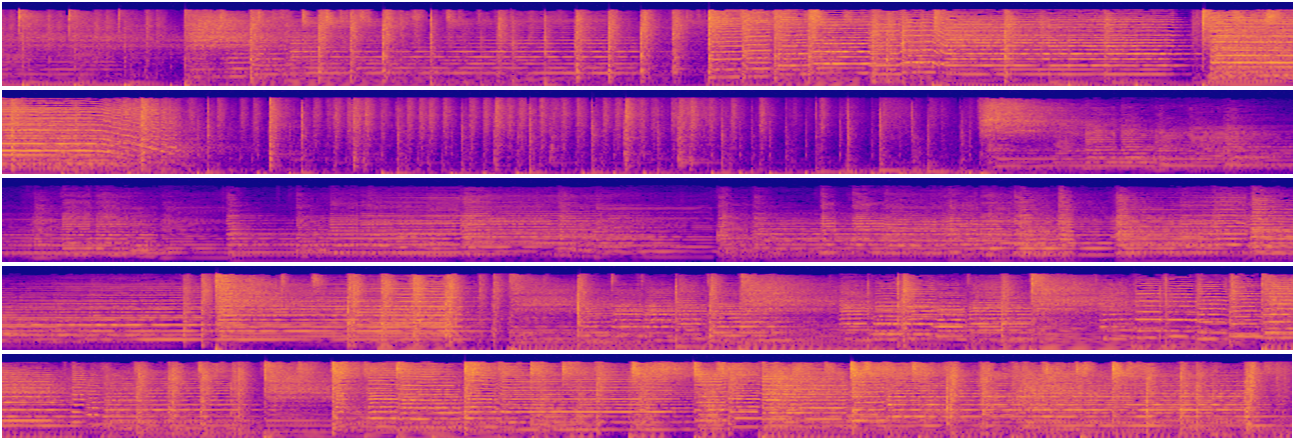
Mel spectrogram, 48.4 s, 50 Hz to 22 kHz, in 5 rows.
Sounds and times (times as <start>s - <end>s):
Saxophone: 0.0s - 11.5s, 17.5s - 48.4s
Trombone: 0.0s - 11.6s, 17.0s - 48.4s
Trumpet: 0.0s - 11.8s, 17.1s - 48.4s.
